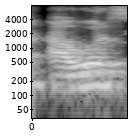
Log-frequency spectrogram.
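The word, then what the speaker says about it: hours: यहाँ पर भी लिखेंगे सर आवर्स multiplied by rate, it's नॉट आवर्स, इट आवर्स, pronunciation आवर्स ही होता है ना।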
